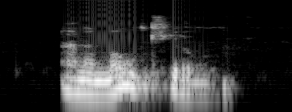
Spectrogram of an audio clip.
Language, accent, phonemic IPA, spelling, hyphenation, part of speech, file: English, Southern England, /ænɪˈmælkjuːl/, animalcule, ani‧mal‧cule, noun, LL-Q1860 (eng)-animalcule.wav
- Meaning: A sperm cell or spermatozoon; also, the embryo that was formerly thought to be contained inside a spermatozoon in a fully developed state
